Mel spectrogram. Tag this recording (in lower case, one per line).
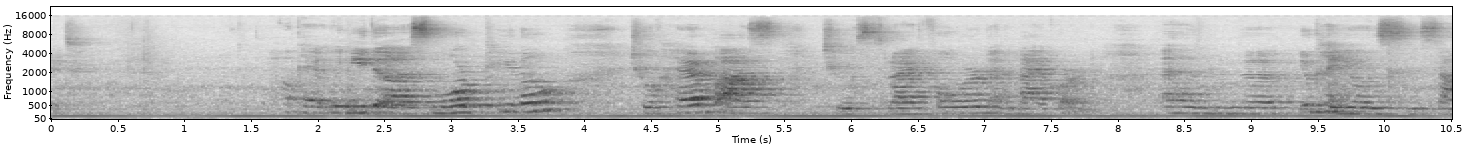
speech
